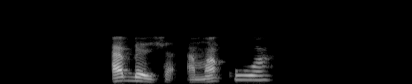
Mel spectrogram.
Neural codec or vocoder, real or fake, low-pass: codec, 44.1 kHz, 7.8 kbps, DAC; fake; 3.6 kHz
